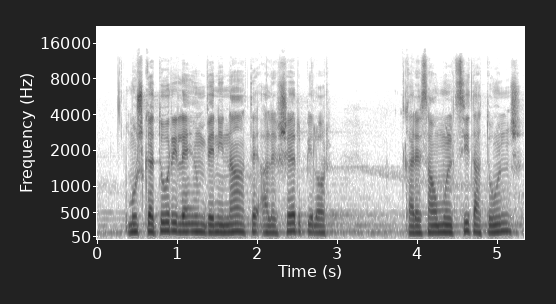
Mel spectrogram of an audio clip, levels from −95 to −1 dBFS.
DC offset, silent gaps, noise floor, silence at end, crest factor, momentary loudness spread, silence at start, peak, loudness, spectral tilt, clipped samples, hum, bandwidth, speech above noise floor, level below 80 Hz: under 0.1%; none; -52 dBFS; 0 s; 16 dB; 6 LU; 0.3 s; -12 dBFS; -28 LUFS; -6 dB/octave; under 0.1%; none; 12 kHz; 25 dB; -66 dBFS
